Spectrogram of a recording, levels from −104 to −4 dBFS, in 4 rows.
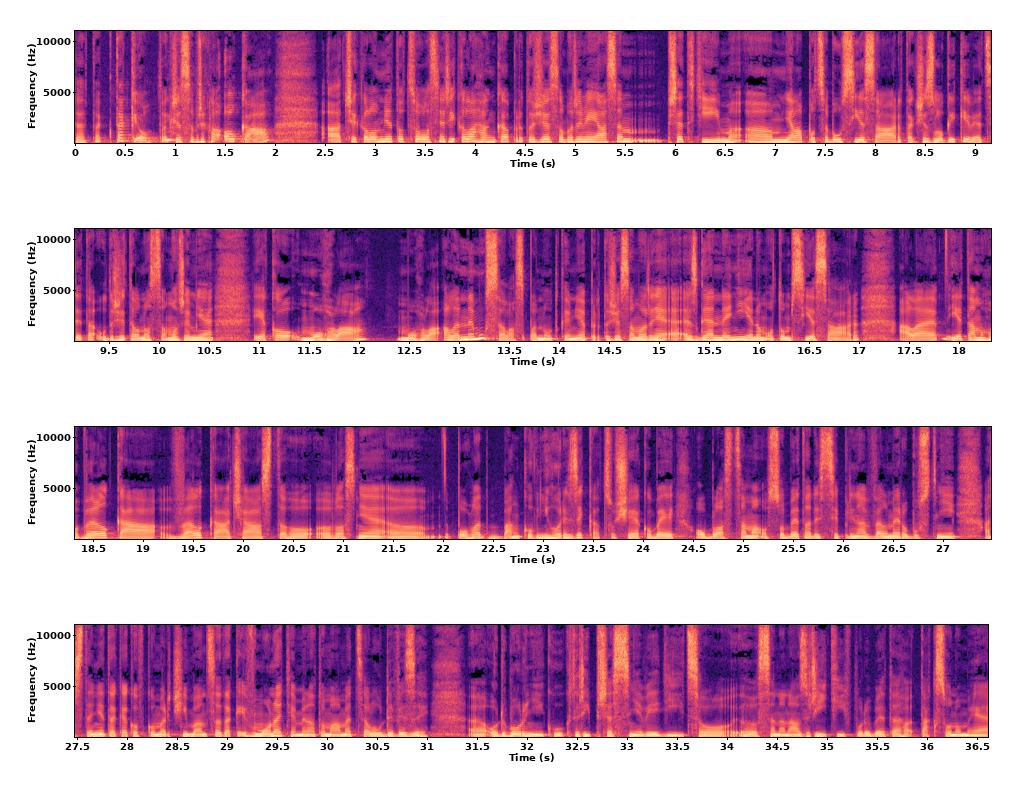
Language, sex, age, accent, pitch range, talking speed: Czech, female, 40-59, native, 150-195 Hz, 160 wpm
